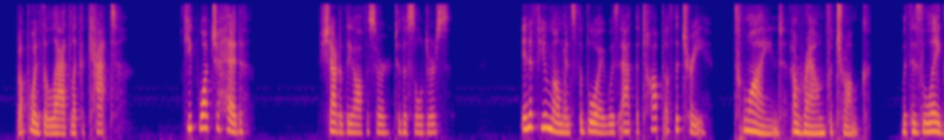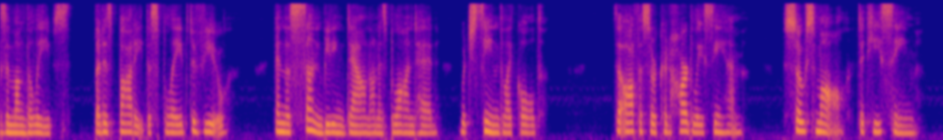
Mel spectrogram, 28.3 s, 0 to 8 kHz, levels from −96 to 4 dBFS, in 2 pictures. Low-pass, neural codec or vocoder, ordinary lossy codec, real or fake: 7.2 kHz; codec, 16 kHz in and 24 kHz out, 0.8 kbps, FocalCodec, streaming, 65536 codes; MP3, 64 kbps; fake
